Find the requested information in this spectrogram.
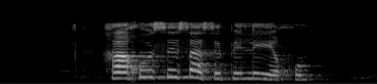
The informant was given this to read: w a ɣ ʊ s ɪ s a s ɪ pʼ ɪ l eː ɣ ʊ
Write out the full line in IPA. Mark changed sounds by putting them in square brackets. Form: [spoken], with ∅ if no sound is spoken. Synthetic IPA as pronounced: [ɣ] a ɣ ʊ s ɪ s a s ɪ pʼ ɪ l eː ɣ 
